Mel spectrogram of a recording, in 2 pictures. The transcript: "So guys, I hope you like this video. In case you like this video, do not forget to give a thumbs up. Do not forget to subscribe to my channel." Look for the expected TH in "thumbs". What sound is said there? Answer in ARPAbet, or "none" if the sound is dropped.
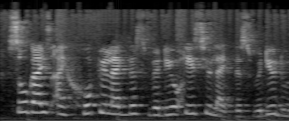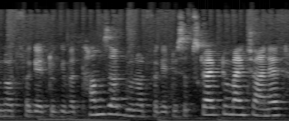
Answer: T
